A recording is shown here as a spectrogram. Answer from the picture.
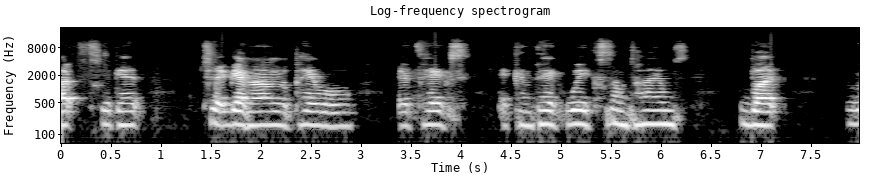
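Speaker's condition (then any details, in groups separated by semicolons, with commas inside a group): Cerebral palsy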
